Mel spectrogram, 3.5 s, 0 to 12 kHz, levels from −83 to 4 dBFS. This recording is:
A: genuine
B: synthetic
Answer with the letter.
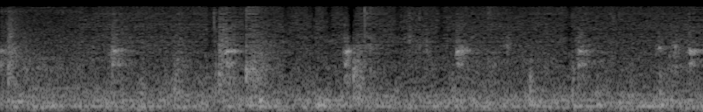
B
